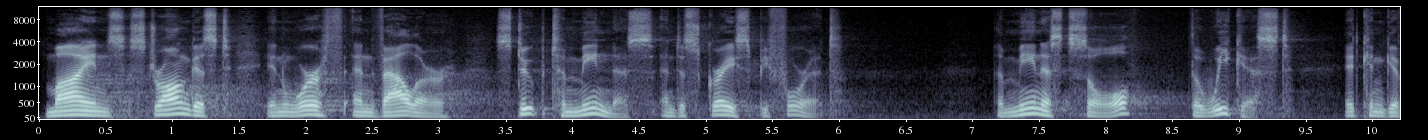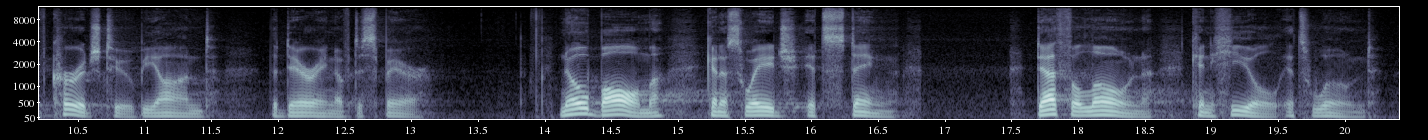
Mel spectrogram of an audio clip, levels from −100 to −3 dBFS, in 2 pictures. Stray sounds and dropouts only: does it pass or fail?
pass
